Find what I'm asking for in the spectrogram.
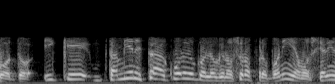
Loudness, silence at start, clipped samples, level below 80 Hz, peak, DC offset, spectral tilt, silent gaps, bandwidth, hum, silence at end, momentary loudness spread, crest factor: -21 LUFS; 0 s; under 0.1%; -48 dBFS; -6 dBFS; under 0.1%; -8.5 dB/octave; none; 3.7 kHz; none; 0 s; 3 LU; 14 dB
